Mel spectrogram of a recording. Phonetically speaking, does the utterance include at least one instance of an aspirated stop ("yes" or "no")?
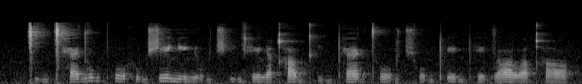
yes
